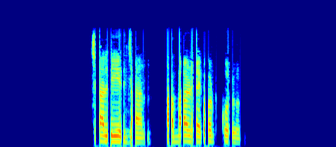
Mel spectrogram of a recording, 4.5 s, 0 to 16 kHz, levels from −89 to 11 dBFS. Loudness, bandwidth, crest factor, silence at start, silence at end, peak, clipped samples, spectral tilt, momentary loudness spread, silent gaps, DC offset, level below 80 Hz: -19 LUFS; 7.6 kHz; 20 dB; 1.25 s; 1.3 s; -2 dBFS; under 0.1%; -5 dB/octave; 10 LU; 2.05-2.22 s; under 0.1%; -54 dBFS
